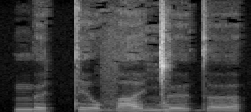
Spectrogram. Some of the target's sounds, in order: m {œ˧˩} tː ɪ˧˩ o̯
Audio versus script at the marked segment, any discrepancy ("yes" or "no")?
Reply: yes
